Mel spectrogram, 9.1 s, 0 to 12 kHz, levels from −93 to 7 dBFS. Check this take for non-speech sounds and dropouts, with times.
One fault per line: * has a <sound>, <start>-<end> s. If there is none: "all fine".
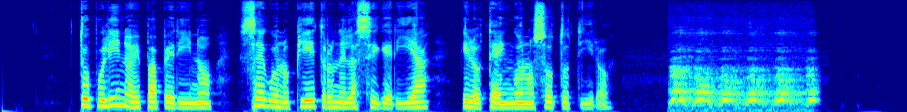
* has a bark, 6.7-8.2 s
